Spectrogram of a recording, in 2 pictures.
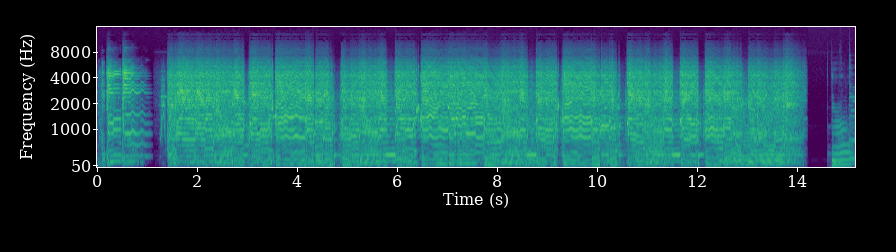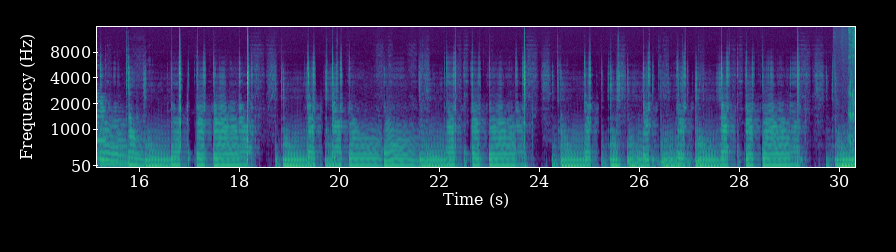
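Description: Electric guitar played through a Behringer Octave Divider pedal, giving a dense, sustained tone with a sub-octave beneath it, until about fourteen seconds in. After a brief break, a fretless electric bass plays through the same pedal: very deep notes with short gaps between them.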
